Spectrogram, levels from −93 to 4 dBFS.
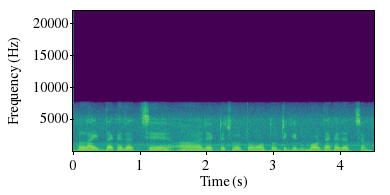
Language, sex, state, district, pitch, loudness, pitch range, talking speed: Bengali, female, West Bengal, Paschim Medinipur, 205 Hz, -14 LUFS, 195-210 Hz, 160 wpm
